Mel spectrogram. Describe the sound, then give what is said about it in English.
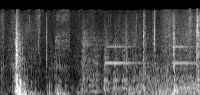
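A car's power windows whir open with a steady electric motor hum, set off by a few sharp mechanical clicks and thumps, fairly quiet, with no talking; all the car windows are being opened for a strong breeze. “I double-masked, opened all my car windows for a strong breeze, and drove Payne to get his first shot”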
